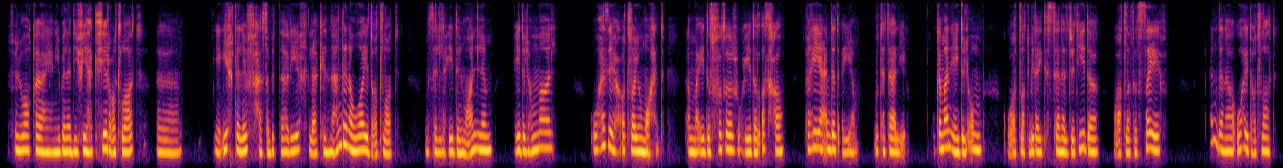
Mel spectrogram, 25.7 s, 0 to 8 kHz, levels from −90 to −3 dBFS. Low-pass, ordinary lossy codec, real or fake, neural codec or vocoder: none; none; real; none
